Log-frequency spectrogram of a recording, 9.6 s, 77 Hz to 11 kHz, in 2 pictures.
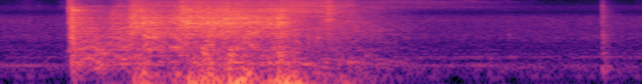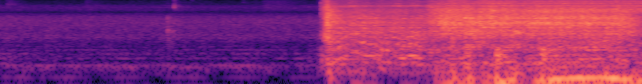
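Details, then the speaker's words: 1974 International pickup that sat for years, with points just cleaned: two bursts of fast cranking, about four turns a second, engine fires once but won't run as spark is lost again; owner suspects distributor and points. "we lost our spark again but it did fire so that's a good sign she might run"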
